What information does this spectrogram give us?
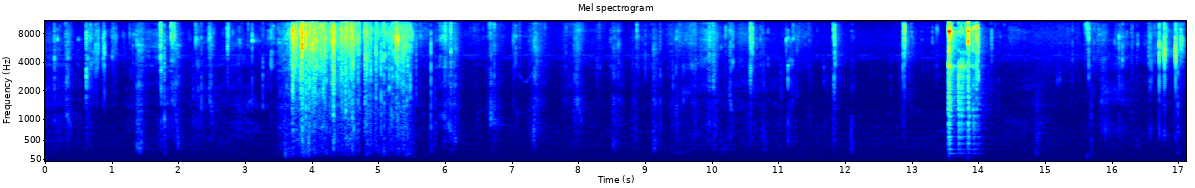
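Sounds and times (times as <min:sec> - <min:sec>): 
person crunching on potato chips: 0:00.1 - 0:11.2, 0:16.0 - 0:17.1.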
